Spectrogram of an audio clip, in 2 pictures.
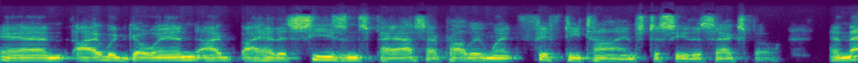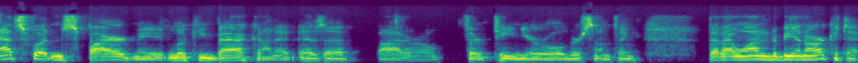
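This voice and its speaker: A man speaks at a fairly quick pace with an American accent and a medium pitch. His tone is dark and mellow, and his intonation is lively. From California, US. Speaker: business executive and entrepreneur. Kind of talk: interview.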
